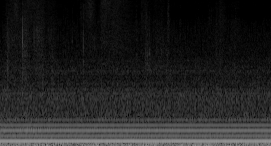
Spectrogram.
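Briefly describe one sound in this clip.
A sheet of paper rustles as it is picked up.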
